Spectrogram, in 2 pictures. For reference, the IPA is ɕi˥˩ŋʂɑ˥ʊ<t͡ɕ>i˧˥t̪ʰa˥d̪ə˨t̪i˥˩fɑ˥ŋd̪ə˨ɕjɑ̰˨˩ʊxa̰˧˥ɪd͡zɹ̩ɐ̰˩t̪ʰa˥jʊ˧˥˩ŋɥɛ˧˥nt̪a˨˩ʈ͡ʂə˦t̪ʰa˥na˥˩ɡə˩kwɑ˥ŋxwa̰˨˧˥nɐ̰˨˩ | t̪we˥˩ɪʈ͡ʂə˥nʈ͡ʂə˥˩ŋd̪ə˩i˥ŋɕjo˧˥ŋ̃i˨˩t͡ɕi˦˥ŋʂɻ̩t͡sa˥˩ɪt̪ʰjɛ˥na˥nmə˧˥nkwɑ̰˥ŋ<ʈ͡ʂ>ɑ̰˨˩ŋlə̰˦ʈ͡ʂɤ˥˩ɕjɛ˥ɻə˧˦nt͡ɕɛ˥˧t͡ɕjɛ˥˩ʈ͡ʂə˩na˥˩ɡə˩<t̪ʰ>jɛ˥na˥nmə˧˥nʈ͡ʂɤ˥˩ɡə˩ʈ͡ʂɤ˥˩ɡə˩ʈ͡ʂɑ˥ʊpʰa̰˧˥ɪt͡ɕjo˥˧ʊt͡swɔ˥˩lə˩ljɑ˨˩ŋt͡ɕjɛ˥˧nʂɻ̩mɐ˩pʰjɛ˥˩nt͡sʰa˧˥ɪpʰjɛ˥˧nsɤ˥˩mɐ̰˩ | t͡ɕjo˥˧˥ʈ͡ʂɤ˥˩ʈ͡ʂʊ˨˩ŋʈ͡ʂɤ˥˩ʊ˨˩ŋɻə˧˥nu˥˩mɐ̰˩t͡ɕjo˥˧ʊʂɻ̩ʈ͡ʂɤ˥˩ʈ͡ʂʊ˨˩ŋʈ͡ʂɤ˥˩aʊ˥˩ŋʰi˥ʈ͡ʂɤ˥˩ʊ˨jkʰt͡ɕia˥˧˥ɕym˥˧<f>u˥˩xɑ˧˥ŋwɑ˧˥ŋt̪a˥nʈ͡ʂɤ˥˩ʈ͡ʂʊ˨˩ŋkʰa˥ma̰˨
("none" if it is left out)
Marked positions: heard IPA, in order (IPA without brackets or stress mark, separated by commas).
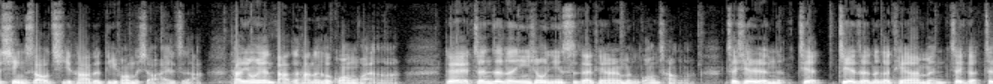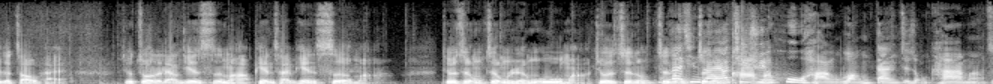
t͡ɕʰ, ʈ͡ʂʰ, t̪ʰ, x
